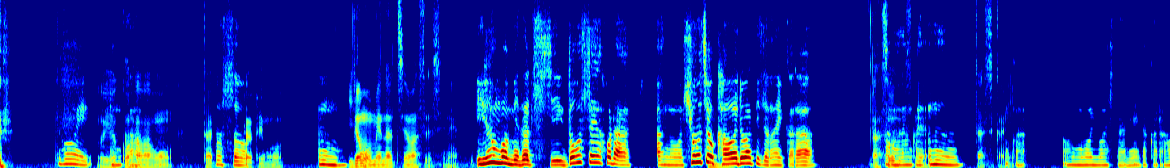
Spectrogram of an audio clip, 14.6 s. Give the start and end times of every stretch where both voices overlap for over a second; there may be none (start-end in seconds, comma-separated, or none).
none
